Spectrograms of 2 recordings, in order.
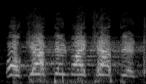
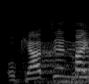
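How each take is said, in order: First: It is said loudly, with much energy. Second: It is said quietly, with little energy.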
